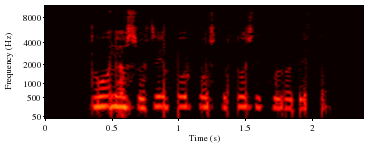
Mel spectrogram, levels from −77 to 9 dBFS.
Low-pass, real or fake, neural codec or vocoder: 9.9 kHz; fake; codec, 16 kHz in and 24 kHz out, 2.2 kbps, FireRedTTS-2 codec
